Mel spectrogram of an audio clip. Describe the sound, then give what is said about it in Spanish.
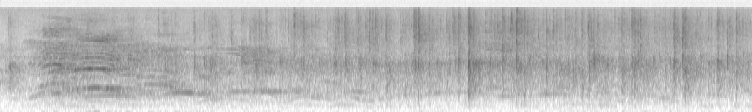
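An audience applauds in steady, dense clapping that holds for several seconds, with raised voices and shouts rising over the applause near the start. “Vamos, aunque no aplaudan y digan, men, es verdad.”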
